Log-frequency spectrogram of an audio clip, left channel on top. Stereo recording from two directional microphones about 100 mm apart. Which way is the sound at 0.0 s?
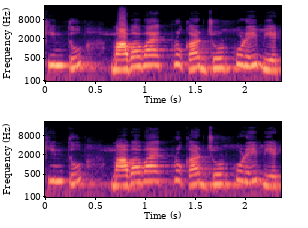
15° left (ahead or behind).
